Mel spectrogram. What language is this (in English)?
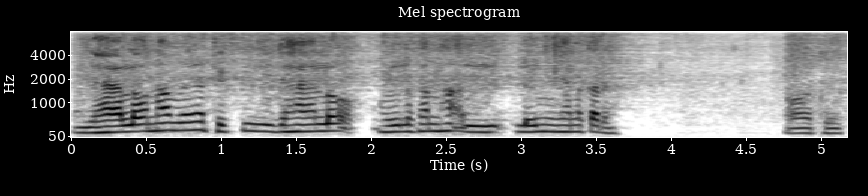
Santali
